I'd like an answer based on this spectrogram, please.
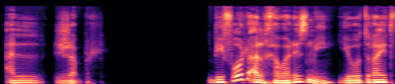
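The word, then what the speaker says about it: الجبر: Algebra is an Arabic word, by the way. It is pronounced correctly as al-jabr.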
